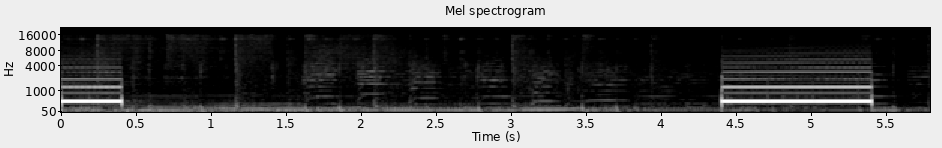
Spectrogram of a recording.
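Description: A telephone ringing tone from a call placed by the Morning Show of Radio Caffè sounds twice, a loud steady electronic beep starting and stopping about four seconds apart, with quieter music playing underneath in the gap between the rings.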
